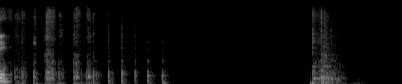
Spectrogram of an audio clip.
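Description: Tomato passata being poured and shaken out of a carton into a pot of soup: a quick run of soft clicks and plops that slows and stops, with a short noise about three seconds in.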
